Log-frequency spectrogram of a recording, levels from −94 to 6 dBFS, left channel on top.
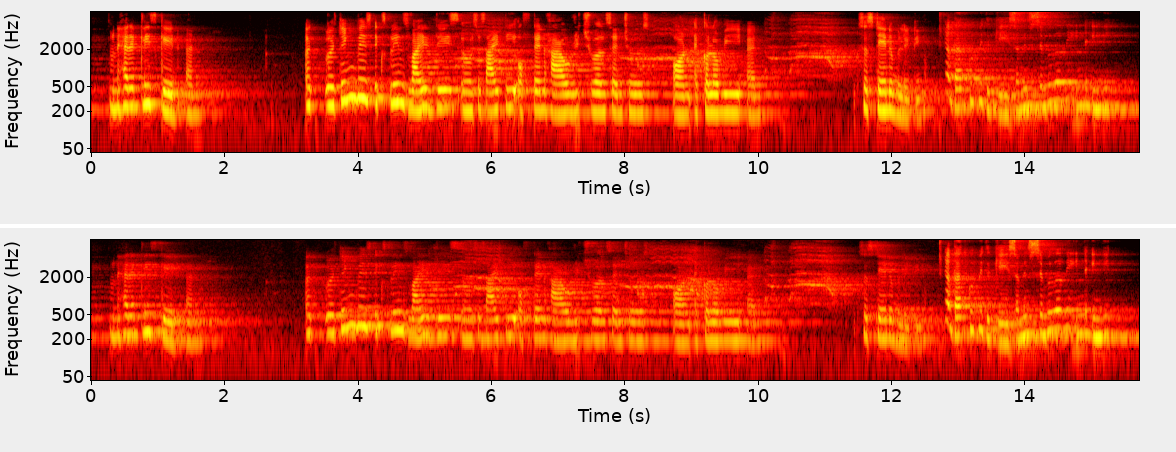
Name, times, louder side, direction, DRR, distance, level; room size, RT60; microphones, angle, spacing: voice 1, 0.3-1.7 3.2-4.2 4.5-8.4 8.7-10.2 11.5-12.5, left 6 dB, 70° left, 13 dB, 0.4 m, -26 dB
sound 1, 5.1-6.3 7.5-9.2 10.1-11.2, equal, 10° right, 1.3 m, -40 dB
voice 2, 12.8-15.3, right 3 dB, 35° right, 7 dB, 0.7 m, -29 dB
15.0 x 12.5 x 4.2 m, 2.7 s
head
